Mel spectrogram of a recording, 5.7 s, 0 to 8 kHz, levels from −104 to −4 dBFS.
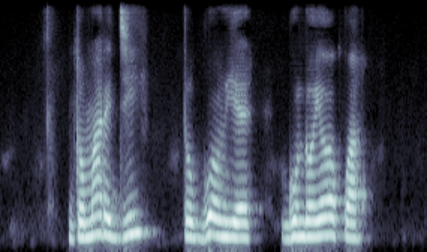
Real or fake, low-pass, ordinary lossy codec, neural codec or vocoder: fake; 7.2 kHz; Opus, 64 kbps; codec, 24 kHz, 0.9 kbps, WavTokenizer, large speech release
